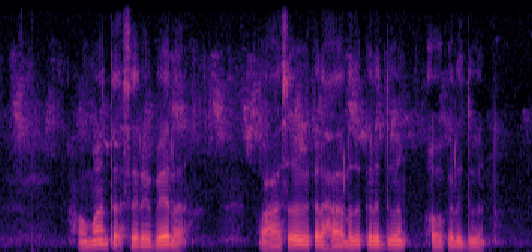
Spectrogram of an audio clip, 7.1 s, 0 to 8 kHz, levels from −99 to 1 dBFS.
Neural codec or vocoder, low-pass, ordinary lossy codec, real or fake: none; none; none; real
